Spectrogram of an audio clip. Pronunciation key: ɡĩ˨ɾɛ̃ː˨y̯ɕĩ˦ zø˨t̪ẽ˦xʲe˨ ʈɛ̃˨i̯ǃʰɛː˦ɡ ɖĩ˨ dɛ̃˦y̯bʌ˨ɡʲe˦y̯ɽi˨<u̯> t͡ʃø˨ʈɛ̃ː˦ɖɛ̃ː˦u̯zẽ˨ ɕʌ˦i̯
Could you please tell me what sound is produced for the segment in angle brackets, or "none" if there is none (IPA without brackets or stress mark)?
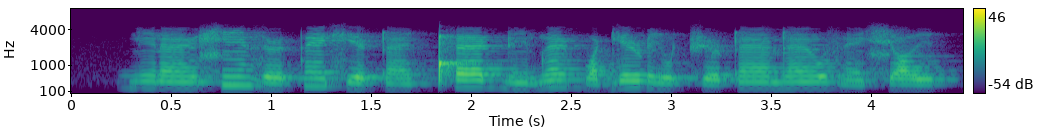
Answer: u̯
